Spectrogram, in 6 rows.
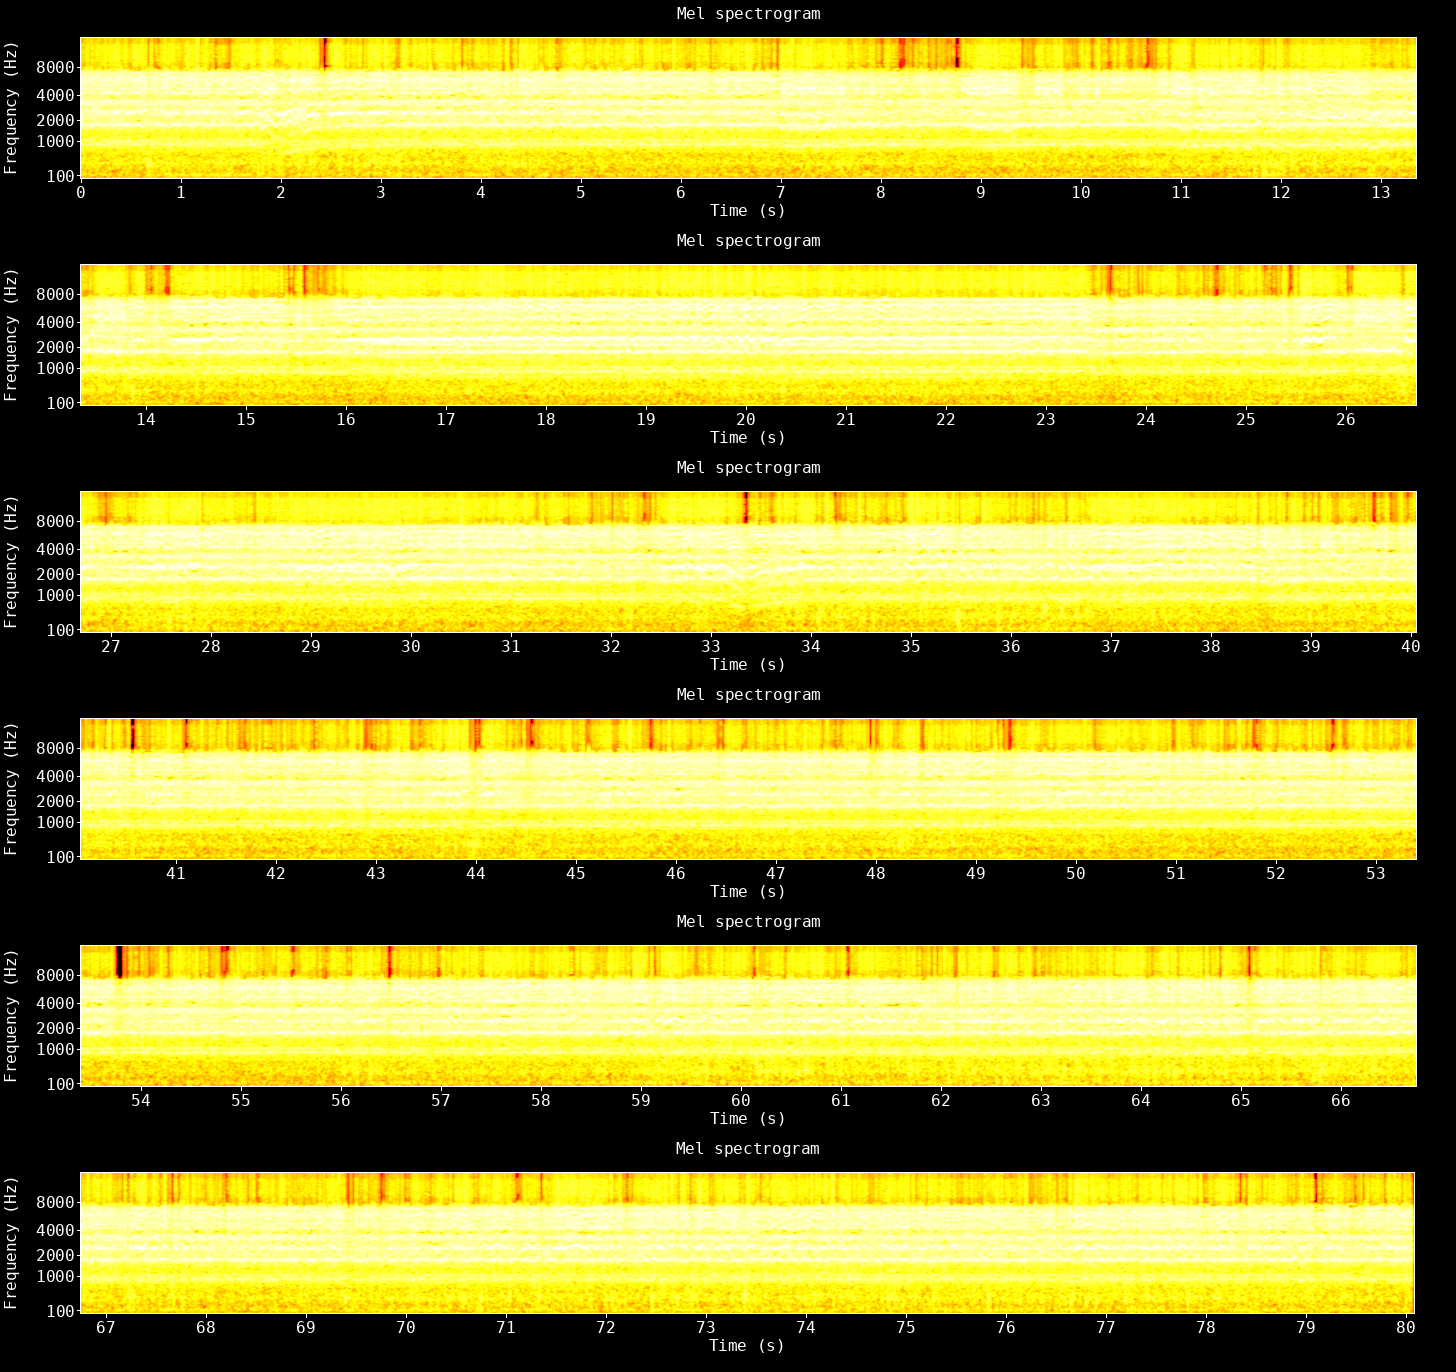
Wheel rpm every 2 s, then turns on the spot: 200, 230, 230, 230, 230, 220, 220, 220, 210, 220, 210, 230, 230, 220, 220, 230, 210, 230, 220, 230, 230, 230, 230, 230, 230, 230, 240, 230, 230, 230, 230, 230, 240, 230, 230, 230, 230, 230, 230, 230.
none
